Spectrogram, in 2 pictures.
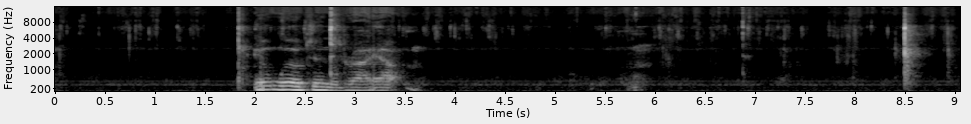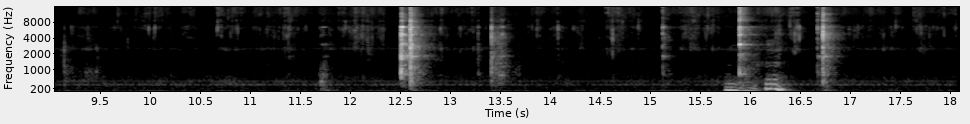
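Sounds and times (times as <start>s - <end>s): utensil stirring salad in a bowl: 0.0s - 18.0s
utensil clinking against bowl: 12.5s - 13.7s.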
